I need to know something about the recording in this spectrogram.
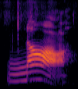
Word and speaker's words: gnaw: How about the word gnaw? - Gnaw - Okay. How many sounds? - (sounding out phonetically) N-AW. - Ah, ah, two.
